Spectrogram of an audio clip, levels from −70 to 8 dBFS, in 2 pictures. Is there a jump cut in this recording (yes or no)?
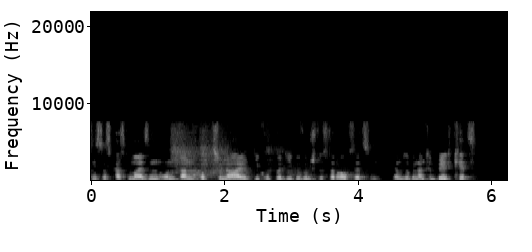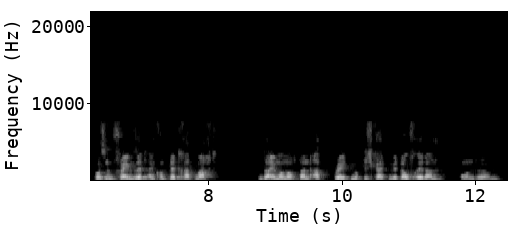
yes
